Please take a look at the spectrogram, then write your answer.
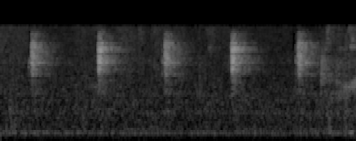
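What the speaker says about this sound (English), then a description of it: "What is that mysterious ticking noise?" Five evenly spaced ticks about half a second apart sound over a faint steady hum, crisp and fairly close, like a clock keeping a slow regular beat.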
